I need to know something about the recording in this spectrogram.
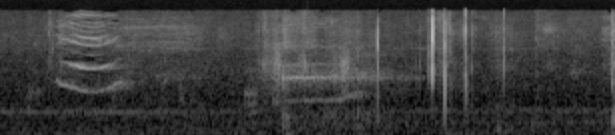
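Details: Foster kittens born around early October, nursing and playing with their mother cat, in care of the Humane Society of North Texas; one brief, high, rising-then-falling mew early on, then soft rustling and a few sharp clicks and taps.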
